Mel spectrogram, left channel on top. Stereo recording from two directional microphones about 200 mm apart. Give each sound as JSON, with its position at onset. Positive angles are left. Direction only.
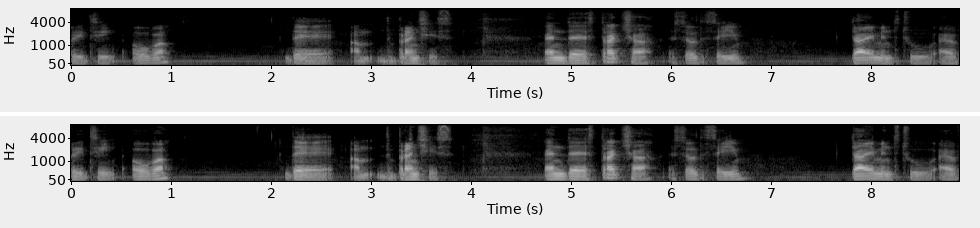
{"t": 0.0, "sound": "speech", "side_deg": -45}
{"t": 2.1, "sound": "speech", "side_deg": -50}
{"t": 4.3, "sound": "speech", "side_deg": -30}
{"t": 7.8, "sound": "speech", "side_deg": -30}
